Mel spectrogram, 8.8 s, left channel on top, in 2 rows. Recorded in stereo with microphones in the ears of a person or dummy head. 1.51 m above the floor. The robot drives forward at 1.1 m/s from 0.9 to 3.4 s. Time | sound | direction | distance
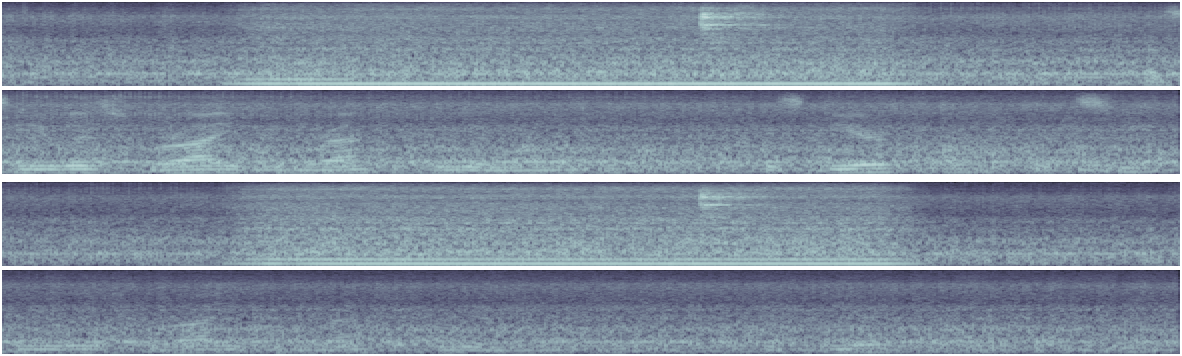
2.6 | dishes clattering | 20° right (ahead or behind) | 8 m
4.3 | a man speaking | 40° left (ahead or behind) | 0.8 m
